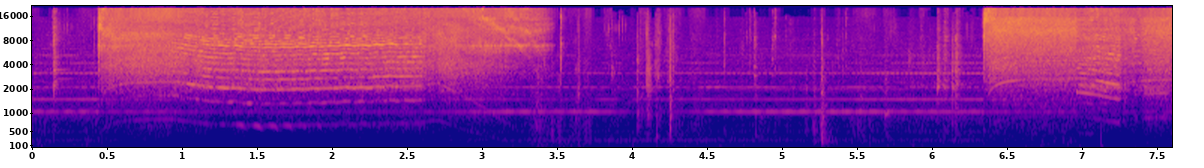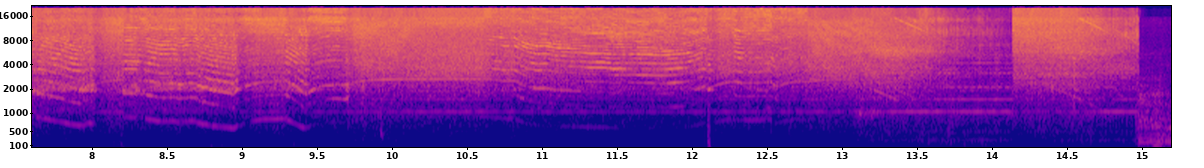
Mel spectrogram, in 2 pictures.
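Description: A power tool cuts a piece of metal for a TIG welding butt joint, giving a loud, high-pitched whine in long runs. Brief pauses and pitch dips come as the blade bites, and a faint steady electrical hum sits underneath.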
